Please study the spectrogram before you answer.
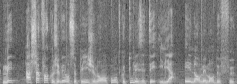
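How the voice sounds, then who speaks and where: A man's voice: sits high, brisk, dark tone, faint music behind. A young man from Portugal preaching a sermon from a studio lectern, explaining step by step and checking in with his listeners often. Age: young adult. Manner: explanatory, peppers phrases with "ok?" and "amen". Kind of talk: sermon on a live stream. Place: studio stage with a clear lectern.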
